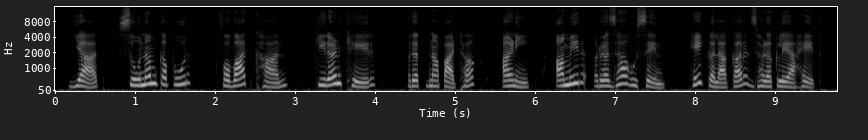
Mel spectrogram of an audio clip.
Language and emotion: Marathi, neutral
